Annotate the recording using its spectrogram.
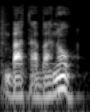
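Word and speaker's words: Batabanó: Notice that in Spanish it is written with an accent mark at the end, right? Which indicates the strong emphasis placed on the last syllable. So, Batabano.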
